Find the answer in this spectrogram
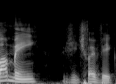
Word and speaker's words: amém: Então ia ficar um amém, você não ia conseguir pronunciar se isso aqui fosse um acento circunflexo, tá bom?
